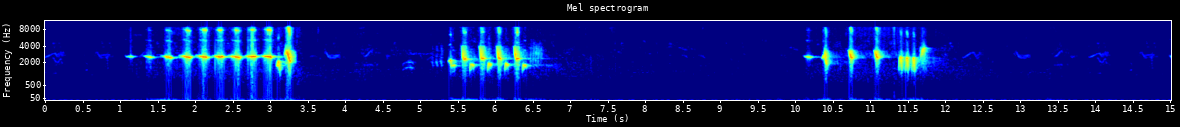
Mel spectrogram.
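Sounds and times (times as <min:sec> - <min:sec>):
bird whistling and chirping: 0:01.1 - 0:03.4, 0:05.3 - 0:06.6, 0:10.1 - 0:11.9.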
